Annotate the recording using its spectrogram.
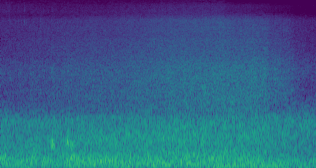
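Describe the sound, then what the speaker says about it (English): Atlantic Ocean surf rolls in steadily at Praia do Aterro beach, a continuous broad wash of breaking waves with wind buffeting the microphone, no voices over it. "as in the Atlantic Ocean it's always giving the most beautiful waves here"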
